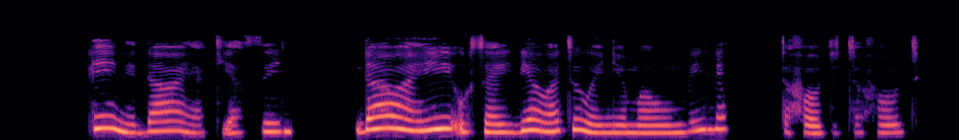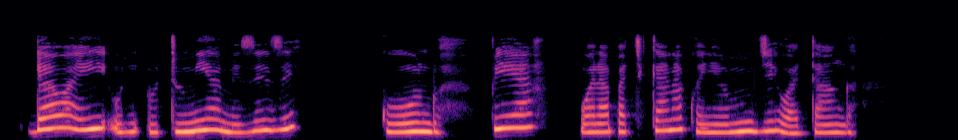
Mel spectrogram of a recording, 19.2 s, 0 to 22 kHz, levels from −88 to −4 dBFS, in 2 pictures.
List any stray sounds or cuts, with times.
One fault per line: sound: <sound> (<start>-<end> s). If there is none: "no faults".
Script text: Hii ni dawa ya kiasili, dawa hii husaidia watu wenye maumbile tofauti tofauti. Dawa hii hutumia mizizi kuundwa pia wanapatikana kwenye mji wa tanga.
no faults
